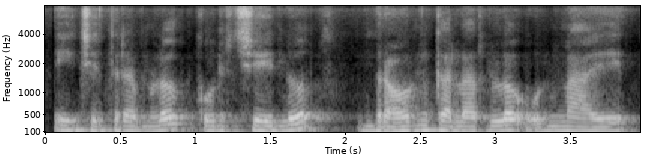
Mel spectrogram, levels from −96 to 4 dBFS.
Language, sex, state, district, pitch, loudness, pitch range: Telugu, male, Telangana, Hyderabad, 115 Hz, -19 LUFS, 110-125 Hz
